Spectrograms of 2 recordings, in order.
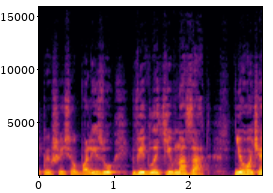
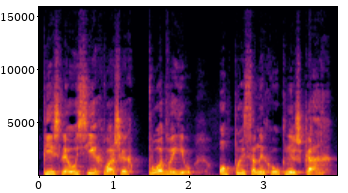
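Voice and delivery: higher, incredulous question; disbelieving; 6 semitones higher than usual. A narrator's reading. Boy questioning his hero's feats, incredulous. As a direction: press him in disbelief. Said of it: "усе ще не міг повірити Гаррі".

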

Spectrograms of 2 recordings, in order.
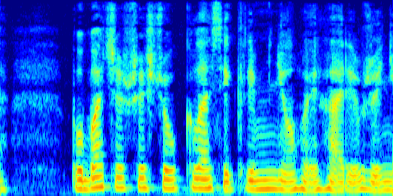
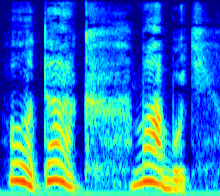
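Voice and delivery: high, relieved sigh falling away; higher-pitched, easing down with relief; 9 semitones higher, 4 dB louder, slower than usual. A narrator's reading. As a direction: let the relief out as you agree. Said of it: "полегшено зітхнув Гаррі".

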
